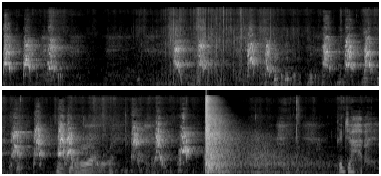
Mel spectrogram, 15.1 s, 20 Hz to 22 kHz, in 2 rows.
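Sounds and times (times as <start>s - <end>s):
dog barking: 0.0s - 1.4s, 3.4s - 5.7s, 6.4s - 9.4s, 10.1s - 11.6s.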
